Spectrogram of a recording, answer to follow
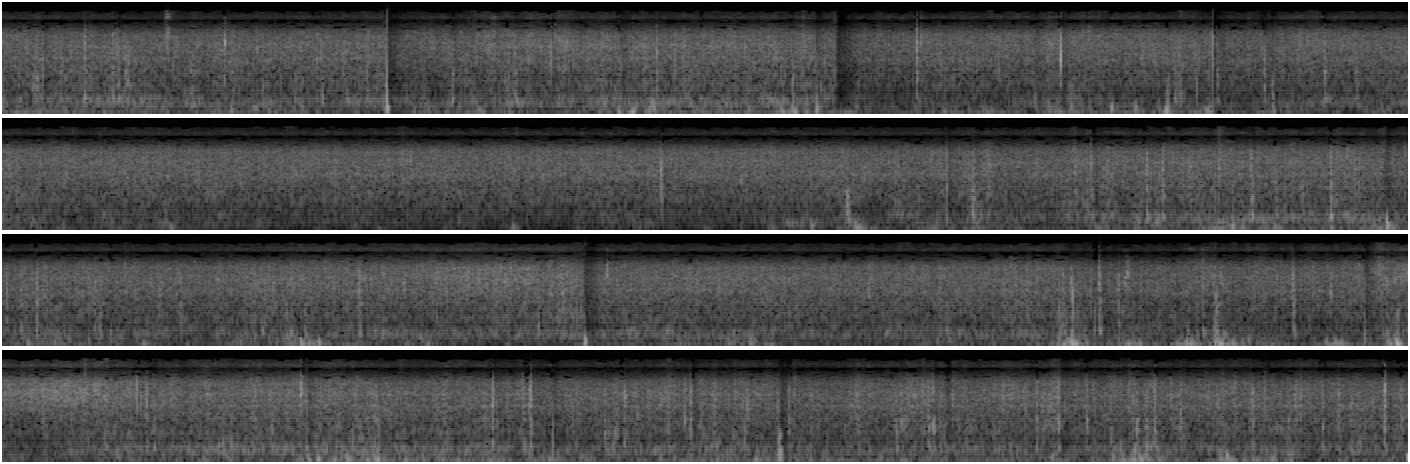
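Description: Mountain bike riding down a rough forest trail in the rain: a steady hiss of rain and tyre noise, with frequent knocks and rattles as the bike goes over rocks and roots.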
